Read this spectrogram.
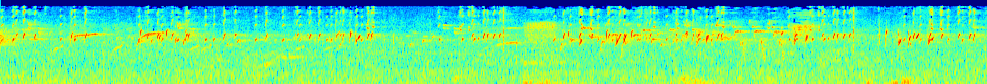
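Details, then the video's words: Goldfinches singing in concert, a busy tangle of bright, fast twittering notes and trills that swells and ebbs in bursts across ten seconds, over a soft background hiss. "voices a chorus of goldfinches in concert"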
